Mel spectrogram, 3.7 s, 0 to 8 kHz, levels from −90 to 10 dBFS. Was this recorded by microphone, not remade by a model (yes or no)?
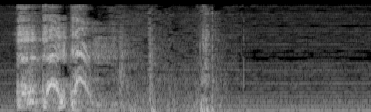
no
